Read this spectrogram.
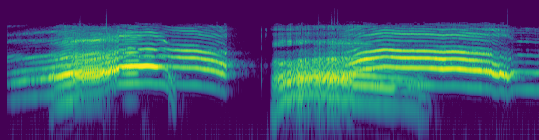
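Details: Master Meow, a cat involved in fights, lets out two long, drawn-out yowling wails. Each starts rough and growly, then turns into a wavering, nasal howl that slowly falls in pitch. The wails are split by a brief silence, and no other sounds are heard.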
